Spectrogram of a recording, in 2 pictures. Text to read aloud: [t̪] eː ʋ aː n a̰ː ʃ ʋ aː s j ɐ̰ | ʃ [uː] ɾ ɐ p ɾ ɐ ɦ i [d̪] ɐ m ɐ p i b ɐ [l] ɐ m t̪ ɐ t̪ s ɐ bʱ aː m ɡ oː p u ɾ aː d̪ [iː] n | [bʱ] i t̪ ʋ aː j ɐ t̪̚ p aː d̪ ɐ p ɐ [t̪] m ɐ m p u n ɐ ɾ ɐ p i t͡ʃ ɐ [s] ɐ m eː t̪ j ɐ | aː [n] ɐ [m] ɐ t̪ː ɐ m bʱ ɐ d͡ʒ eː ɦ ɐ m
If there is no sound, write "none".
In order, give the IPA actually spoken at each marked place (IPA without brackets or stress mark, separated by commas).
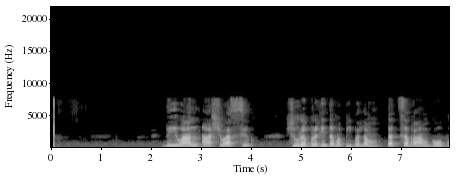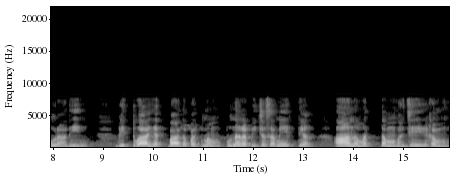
d̪, u, t̪, l, iː, bʱ, d̪, s, n, m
